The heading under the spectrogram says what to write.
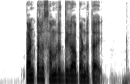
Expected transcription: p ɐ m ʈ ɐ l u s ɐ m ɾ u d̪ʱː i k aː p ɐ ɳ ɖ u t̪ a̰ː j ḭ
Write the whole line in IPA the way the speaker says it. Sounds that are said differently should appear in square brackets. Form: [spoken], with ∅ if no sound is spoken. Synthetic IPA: p ɐ [ɳ] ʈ ɐ l u s ɐ m ɾ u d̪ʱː i [ɡ] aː p ɐ ɳ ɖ u t̪ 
